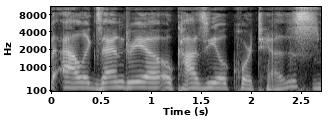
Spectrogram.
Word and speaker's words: Alexandria Ocasio Cortez: Uh, Representative Alexandria Ocasio Cortez.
